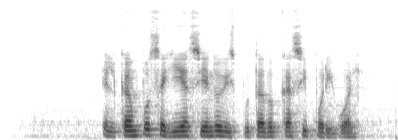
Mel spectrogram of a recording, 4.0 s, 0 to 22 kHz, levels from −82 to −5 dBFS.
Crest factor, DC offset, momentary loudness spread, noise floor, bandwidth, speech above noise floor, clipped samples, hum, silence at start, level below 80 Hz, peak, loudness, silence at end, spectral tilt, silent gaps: 18 dB; under 0.1%; 10 LU; -68 dBFS; 16.5 kHz; 38 dB; under 0.1%; none; 1 s; -66 dBFS; -12 dBFS; -31 LUFS; 0.4 s; -6.5 dB/octave; none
